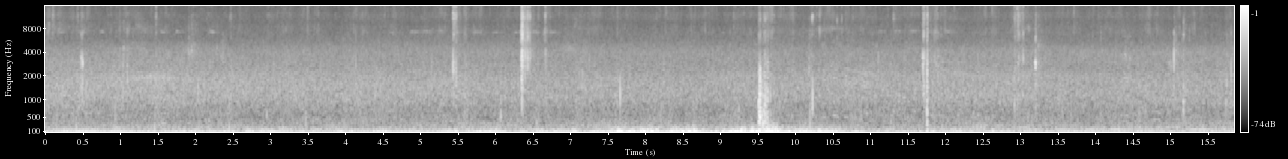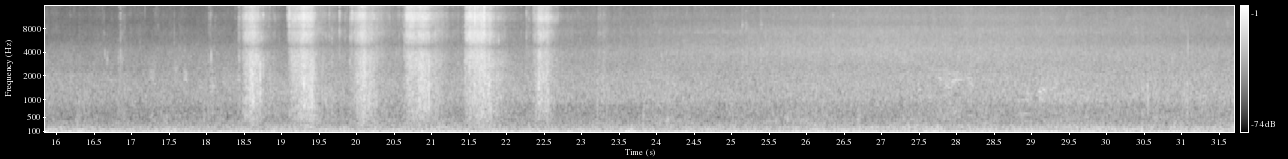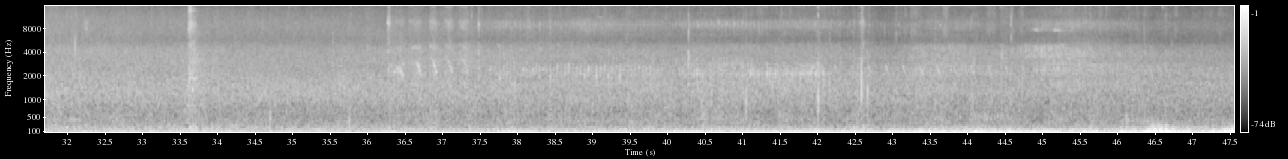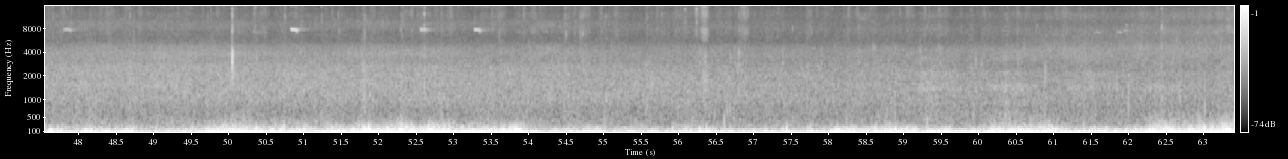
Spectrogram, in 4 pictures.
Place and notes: Cuenca, Cuenca, España - #SoundwalkingCuenca 2015-11-27 Soundwalk crossing the Júcar River, Cuenca, Spain
A soundwalk through a park, crossing the Júcar river in Cuenca, Spain.
Luhd binaural microphones -> Sony PCM-D100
